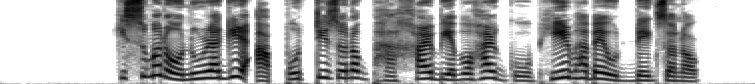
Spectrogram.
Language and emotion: Assamese, disgusted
